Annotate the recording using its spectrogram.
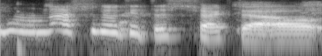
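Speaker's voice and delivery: ordinary talk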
